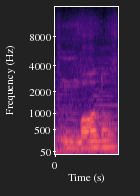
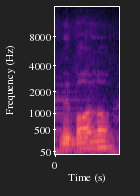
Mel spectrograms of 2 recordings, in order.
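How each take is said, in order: No difference in how they are said.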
